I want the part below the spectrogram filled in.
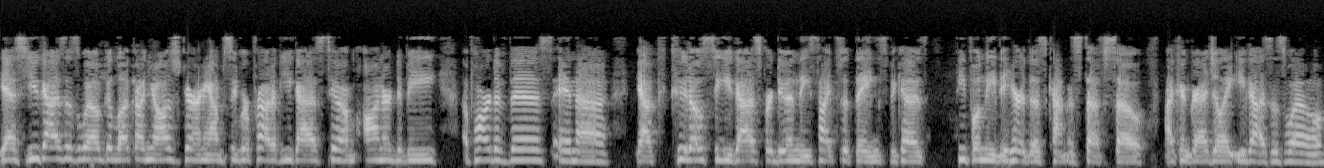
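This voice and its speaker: Speaking at a fairly quick pace, a woman with a fairly low pitch uses vocal fry, very wide pitch swings and very even loudness. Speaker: business owner. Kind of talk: podcast interview.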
